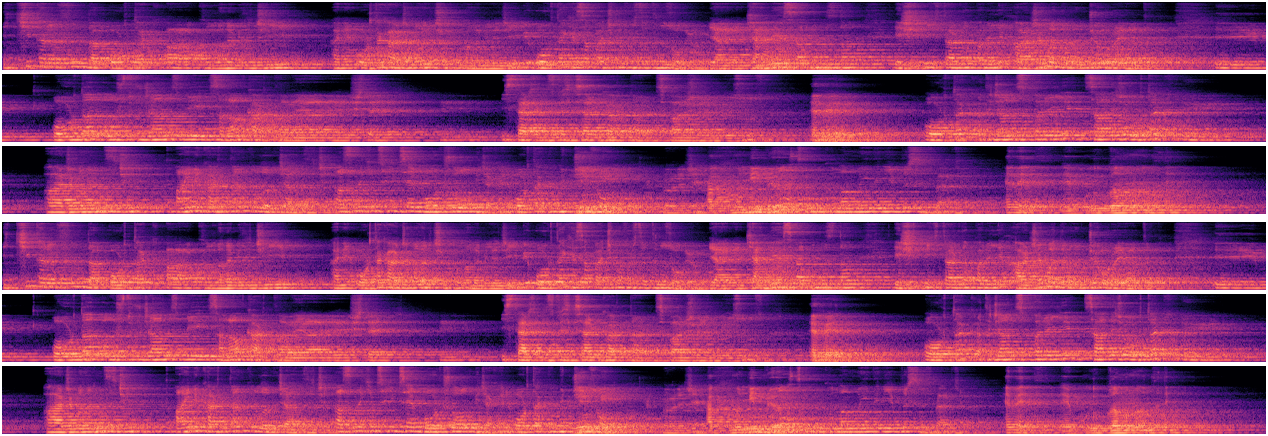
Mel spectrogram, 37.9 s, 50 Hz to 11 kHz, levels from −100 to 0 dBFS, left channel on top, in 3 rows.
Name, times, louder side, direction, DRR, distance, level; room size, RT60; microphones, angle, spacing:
voice 1, 0.0-2.9 3.3-11.4 11.7-12.7 13.1-16.4 17.0-17.4 17.6-20.2 20.7-21.2 21.9-24.9 25.7-26.7 27.0-31.4 31.9-32.3 32.7-34.8, equal, 35° right, -1 dB, 0.9 m, -21 dB
voice 2, 7.5-7.9 20.7-21.0 31.0-31.4 32.3-33.1 35.3-35.5 35.8-36.9, right 1 dB, 80° right, 0 dB, 1.1 m, -21 dB
5.5 x 5.4 x 5.7 m, 2.6 s
head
